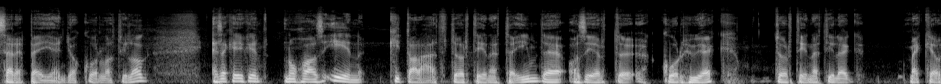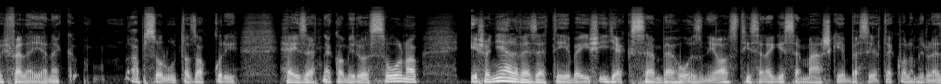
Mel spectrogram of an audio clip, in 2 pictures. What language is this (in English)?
Hungarian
